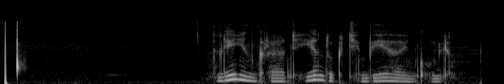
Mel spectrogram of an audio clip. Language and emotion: Russian, sad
